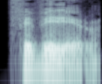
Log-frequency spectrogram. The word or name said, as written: fevereiro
